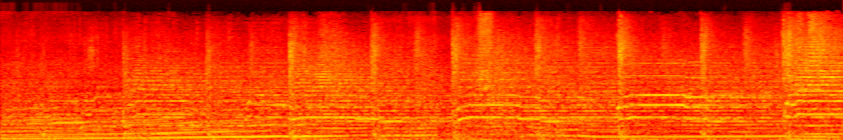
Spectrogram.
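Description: Race cars roar around a track with continuous whining engines, repeated gear shifts and bursts of tire squeal, loud and close throughout.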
